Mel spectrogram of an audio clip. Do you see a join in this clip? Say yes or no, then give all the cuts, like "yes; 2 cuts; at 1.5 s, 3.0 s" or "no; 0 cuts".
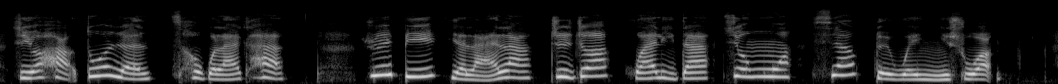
yes; 3 cuts; at 5.4 s, 7.1 s, 8.6 s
